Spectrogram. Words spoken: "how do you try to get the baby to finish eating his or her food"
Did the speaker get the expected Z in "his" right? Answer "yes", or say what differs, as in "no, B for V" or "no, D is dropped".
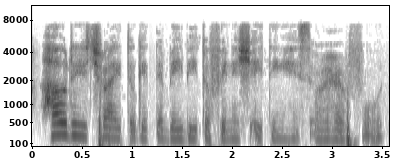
no, S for Z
